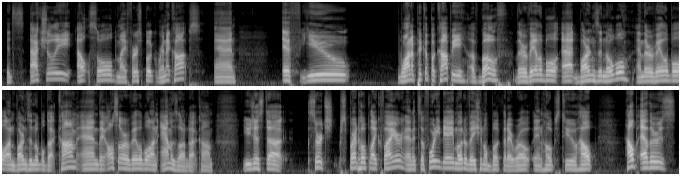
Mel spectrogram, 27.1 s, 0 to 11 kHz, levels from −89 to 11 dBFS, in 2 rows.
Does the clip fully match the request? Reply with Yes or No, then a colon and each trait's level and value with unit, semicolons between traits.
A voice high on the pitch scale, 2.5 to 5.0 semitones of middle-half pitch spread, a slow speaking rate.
No: medium, 145 Hz; average, 4.3 semitones; slow, 130 wpm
